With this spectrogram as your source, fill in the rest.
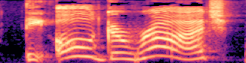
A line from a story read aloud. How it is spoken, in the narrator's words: Willie shouted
